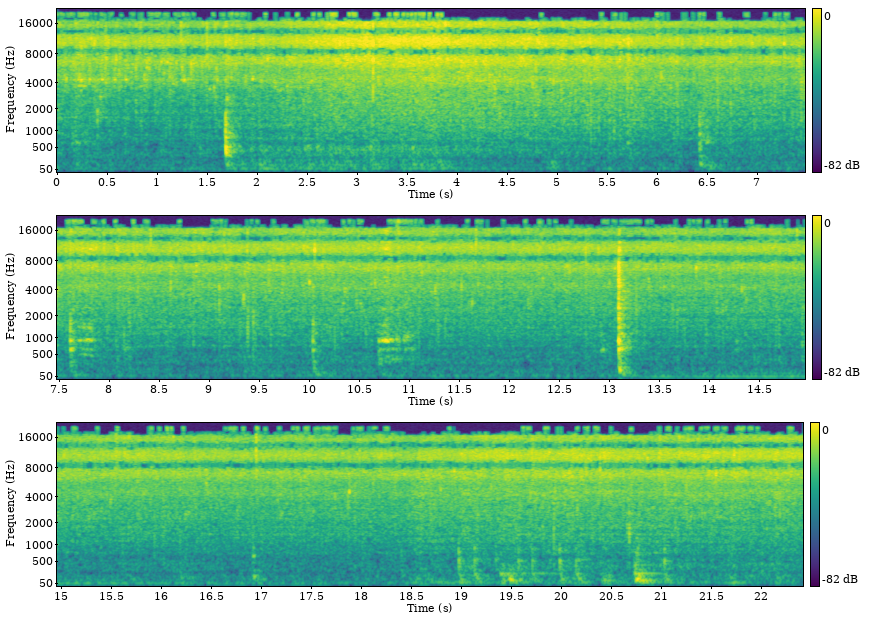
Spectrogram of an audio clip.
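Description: Cabbage, onion and red pepper fry in oil for Jamaican cabbage and saltfish, a steady close sizzle with scattered pops and occasional utensil knocks throughout, no talking.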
